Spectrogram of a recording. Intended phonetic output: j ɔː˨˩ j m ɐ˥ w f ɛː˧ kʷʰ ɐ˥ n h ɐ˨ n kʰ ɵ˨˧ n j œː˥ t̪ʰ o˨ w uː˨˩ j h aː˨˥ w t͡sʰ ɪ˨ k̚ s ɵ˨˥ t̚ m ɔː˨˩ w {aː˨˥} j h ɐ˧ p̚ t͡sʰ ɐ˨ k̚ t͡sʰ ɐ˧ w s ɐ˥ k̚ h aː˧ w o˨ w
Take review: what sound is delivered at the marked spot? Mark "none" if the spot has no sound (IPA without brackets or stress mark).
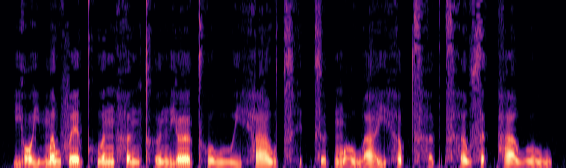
aː˨˥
